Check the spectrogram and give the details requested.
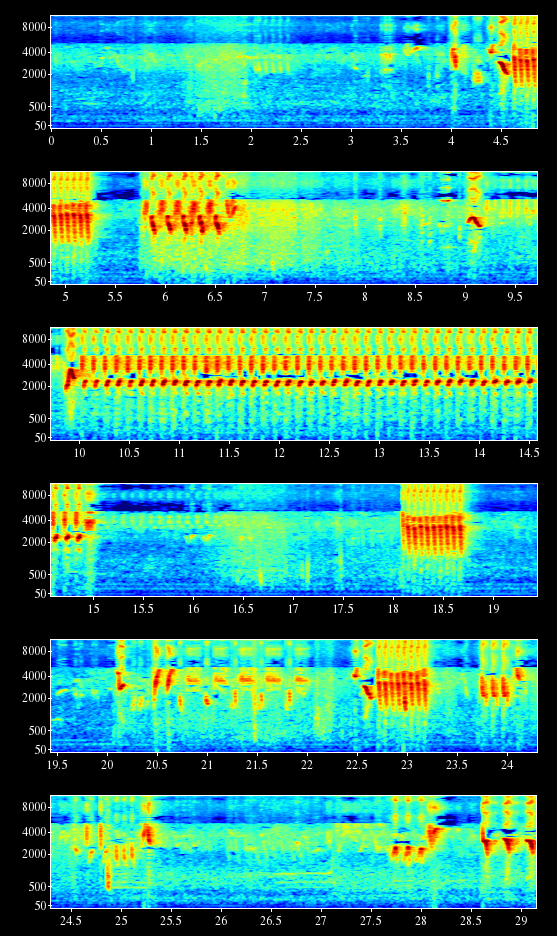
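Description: Bird calls: a scattering of sharp chirping calls, with one long, rapidly repeated call about ten seconds in that lasts some five seconds.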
